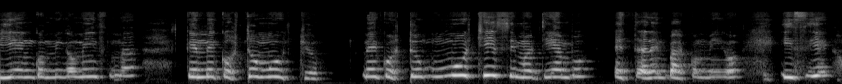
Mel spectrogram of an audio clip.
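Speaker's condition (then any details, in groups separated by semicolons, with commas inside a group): Cerebral palsy; affects speech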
